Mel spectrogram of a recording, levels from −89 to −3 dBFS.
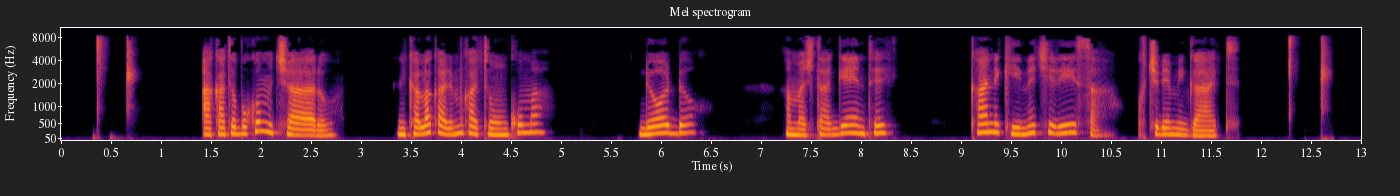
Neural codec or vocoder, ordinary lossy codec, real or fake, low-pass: codec, 24 kHz, 0.9 kbps, WavTokenizer, large speech release; MP3, 32 kbps; fake; 9.9 kHz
